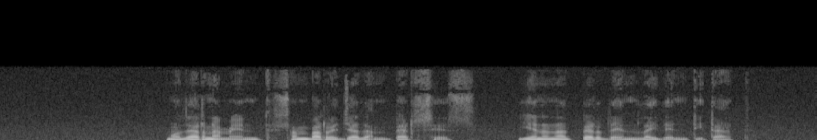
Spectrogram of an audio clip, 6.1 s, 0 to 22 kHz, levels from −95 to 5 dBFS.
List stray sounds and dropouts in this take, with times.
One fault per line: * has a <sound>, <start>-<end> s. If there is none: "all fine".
all fine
